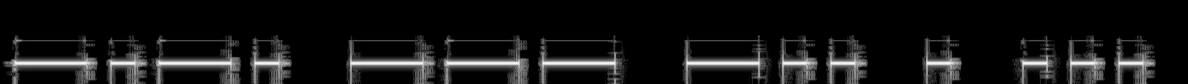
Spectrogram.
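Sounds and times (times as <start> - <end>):
Morse code beeps: 0.2 - 2.9, 3.5 - 6.2, 6.9 - 8.7, 9.3 - 9.6, 10.2 - 11.6.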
